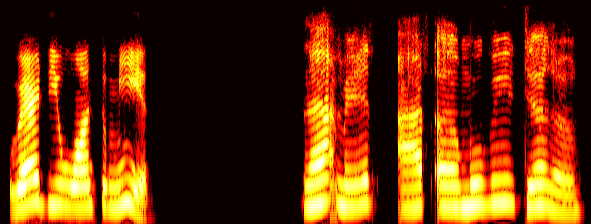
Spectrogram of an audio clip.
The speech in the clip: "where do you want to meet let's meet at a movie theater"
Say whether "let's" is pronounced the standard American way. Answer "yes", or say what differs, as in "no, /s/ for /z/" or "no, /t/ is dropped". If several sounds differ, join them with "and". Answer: no, /s/ is dropped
